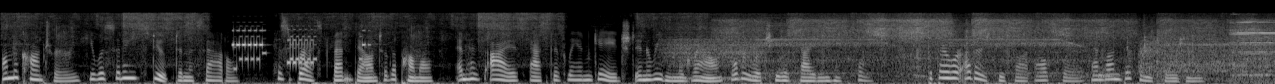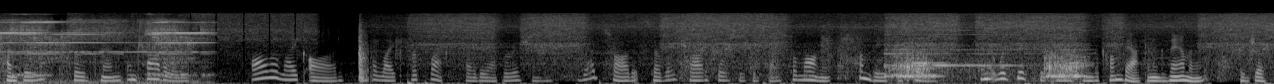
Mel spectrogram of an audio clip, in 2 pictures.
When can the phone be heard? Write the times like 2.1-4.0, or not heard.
2.3-3.8, 12.2-14.9, 21.6-23.8.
